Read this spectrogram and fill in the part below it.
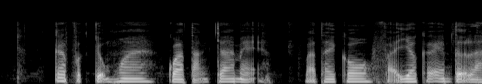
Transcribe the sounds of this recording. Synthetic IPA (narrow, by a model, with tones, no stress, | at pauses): kaː˦˥k̚vɨ˨˩k̚t͡ɕʊ̰˧˥ŋ͡mɦwaː˧kwaː˧˩t̪a̰˧˩ŋt͡ɕaː˧mɛ̰˧˨ | vaː˨˩t̪ʰə˨˩jko˧fa̰ː˧˩jzɔ˧kaː˦˥k̚ʔɛ˧mt̪ɨ̰˧˨laː˧˨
